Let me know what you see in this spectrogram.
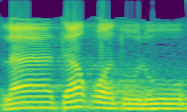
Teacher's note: qaf dari pangkal lidah.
